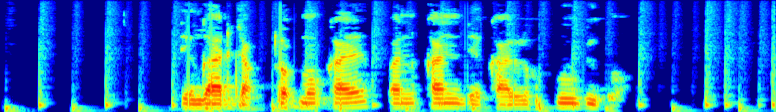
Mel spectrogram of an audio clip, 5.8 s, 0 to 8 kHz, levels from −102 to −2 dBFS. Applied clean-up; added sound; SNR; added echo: classical method Wiener filter.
